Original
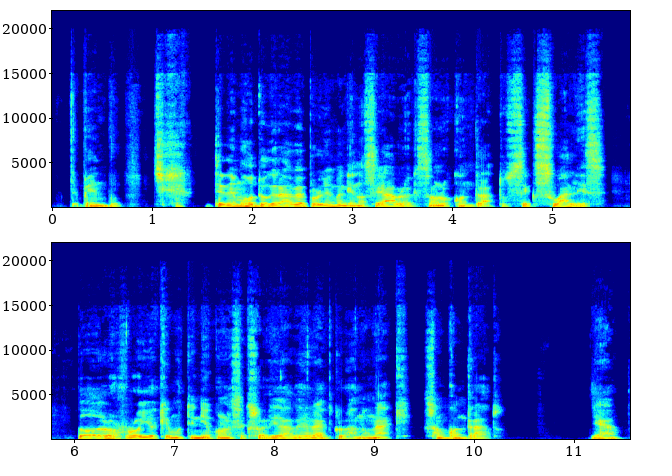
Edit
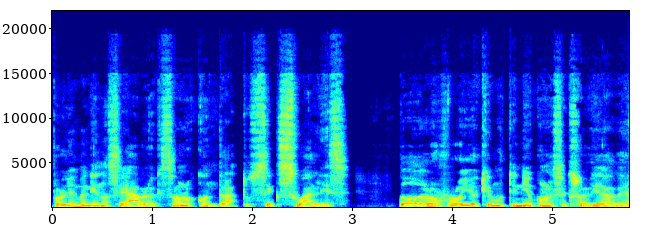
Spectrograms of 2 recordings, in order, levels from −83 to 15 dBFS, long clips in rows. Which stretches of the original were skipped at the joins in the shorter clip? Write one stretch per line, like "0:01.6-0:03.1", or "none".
none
